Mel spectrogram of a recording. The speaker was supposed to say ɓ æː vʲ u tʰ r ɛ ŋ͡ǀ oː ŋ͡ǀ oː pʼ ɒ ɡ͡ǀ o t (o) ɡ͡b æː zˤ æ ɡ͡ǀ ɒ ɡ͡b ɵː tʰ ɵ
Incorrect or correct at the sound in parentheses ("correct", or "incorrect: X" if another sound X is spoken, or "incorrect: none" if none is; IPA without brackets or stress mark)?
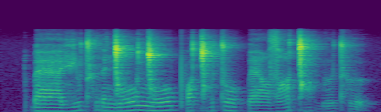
incorrect: oː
